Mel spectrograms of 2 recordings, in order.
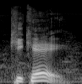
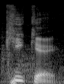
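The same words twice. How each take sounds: First: The stress is on the final syllable. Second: The stress is on the first syllable. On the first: This is the name's actual form. "got that accent on the the final E" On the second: This is how everyone says it.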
